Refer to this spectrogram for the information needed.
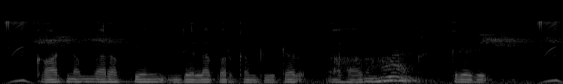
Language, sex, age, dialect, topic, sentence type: Maithili, male, 18-24, Bajjika, banking, statement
